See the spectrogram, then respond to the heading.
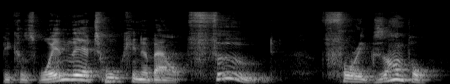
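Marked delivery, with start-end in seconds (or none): none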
